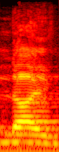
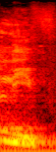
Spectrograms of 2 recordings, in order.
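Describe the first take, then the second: First: The vowel sounds like the word 'eye'. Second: The vowel is short, like 'ih'. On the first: It is an adjective meaning live or alive. "دیدی مثلا میگه لایو گذاشته، ... اگر در قالب ادجکتیو باشه" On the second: It is a verb meaning to live. "ولی اگر ورب بود میشه لیو. تلفظش فرق داره"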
